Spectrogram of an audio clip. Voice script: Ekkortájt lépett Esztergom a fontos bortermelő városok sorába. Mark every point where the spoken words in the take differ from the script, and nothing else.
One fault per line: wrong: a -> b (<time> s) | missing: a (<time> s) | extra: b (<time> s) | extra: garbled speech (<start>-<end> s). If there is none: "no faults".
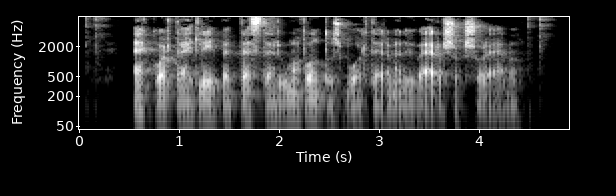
no faults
